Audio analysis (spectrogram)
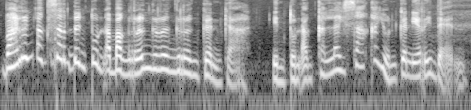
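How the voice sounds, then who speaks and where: A woman playing an excited, doting middle-aged mother in an Ilocano radio drama. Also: on the high side, measured pace, no echo. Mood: excited, reassuring.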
